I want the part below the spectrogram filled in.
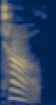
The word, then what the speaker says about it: Thal: Neander means new man, and the old German word for valley was Tal, T-A-L, or T-H-A-L, with a silent H.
